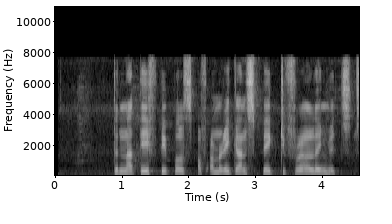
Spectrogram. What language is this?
Javanese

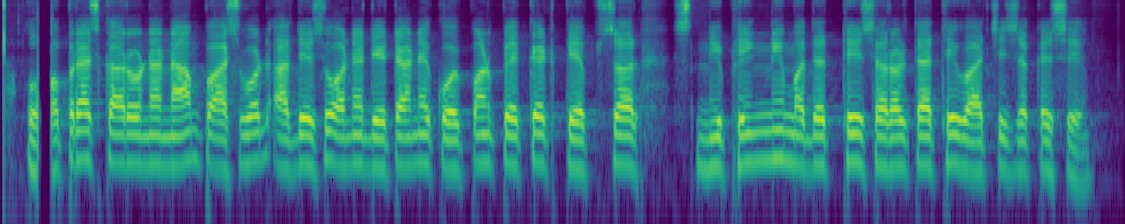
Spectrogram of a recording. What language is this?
Gujarati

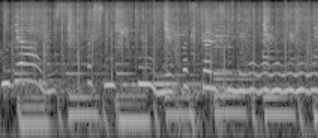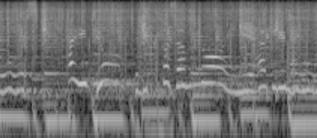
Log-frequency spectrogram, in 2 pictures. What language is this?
Russian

